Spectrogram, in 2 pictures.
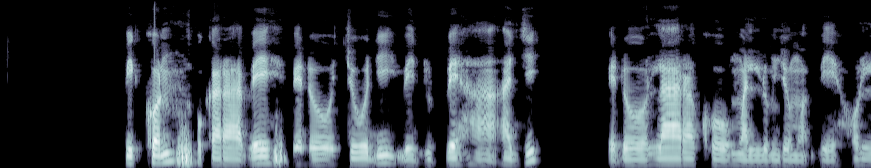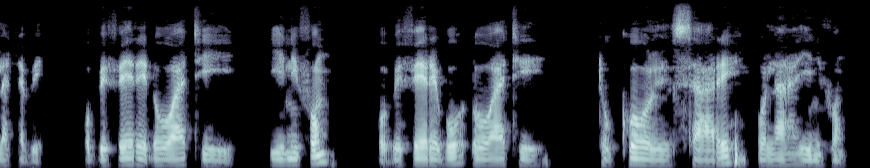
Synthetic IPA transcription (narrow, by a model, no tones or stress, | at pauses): ɓikʰːɔnɓɔkaɾaɓɛɓɛɗɔd͡ʒoːɗiɓɛduɓːɛhaad͡ʒi | ɓɛɗɔlaːɾakʰɔmalːumd͡ʒɔma̰ɓːɛhɔlːatabɛ | kɔɓɛfɛːɾɛɗɔwatʰi | jinifɔm | kɔ̰ɓɛfɛːɾɛbɔɗɔwaːtʰi | tɔɡːɔlsaɾɛhɔlajinifɔm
